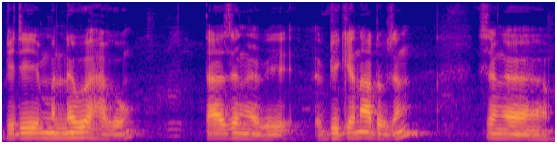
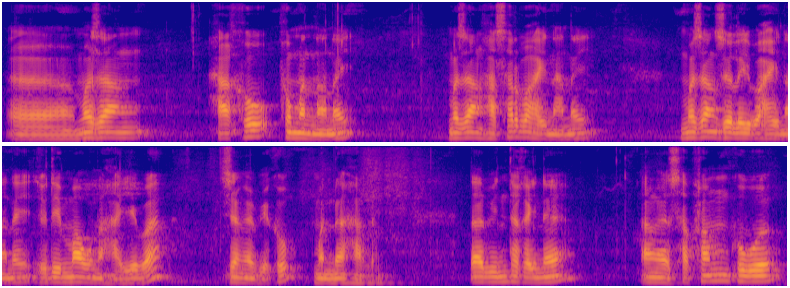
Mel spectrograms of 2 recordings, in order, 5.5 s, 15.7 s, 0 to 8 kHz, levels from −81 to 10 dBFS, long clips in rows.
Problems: low volume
